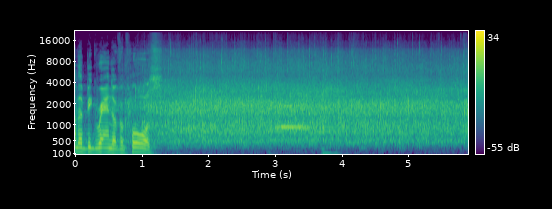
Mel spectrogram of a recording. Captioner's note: audience applauds and cheers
